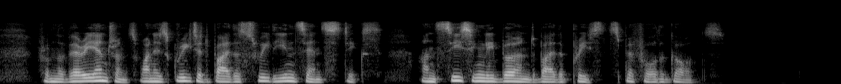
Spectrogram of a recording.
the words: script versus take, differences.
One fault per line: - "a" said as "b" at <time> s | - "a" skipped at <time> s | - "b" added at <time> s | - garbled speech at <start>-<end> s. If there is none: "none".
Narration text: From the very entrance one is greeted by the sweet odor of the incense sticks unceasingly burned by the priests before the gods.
- "odor of" skipped at 2.8 s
